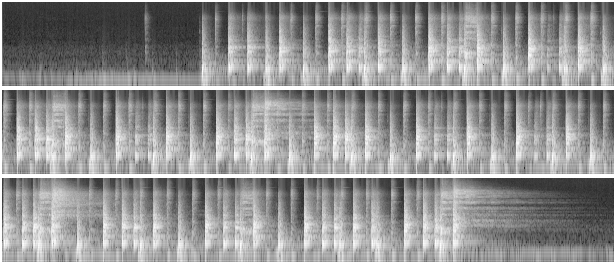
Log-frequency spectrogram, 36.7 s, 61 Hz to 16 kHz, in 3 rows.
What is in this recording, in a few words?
beat simple funk 120, acoustic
